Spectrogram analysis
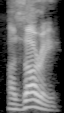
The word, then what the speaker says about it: Azgari: And I learned that, okay, you'll see her name has a G, but it's not pronounced. It's like French. Azgari.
